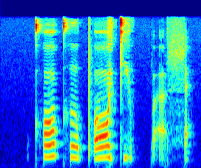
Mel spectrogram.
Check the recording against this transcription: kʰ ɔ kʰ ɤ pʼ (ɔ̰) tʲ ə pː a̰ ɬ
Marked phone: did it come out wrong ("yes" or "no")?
yes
